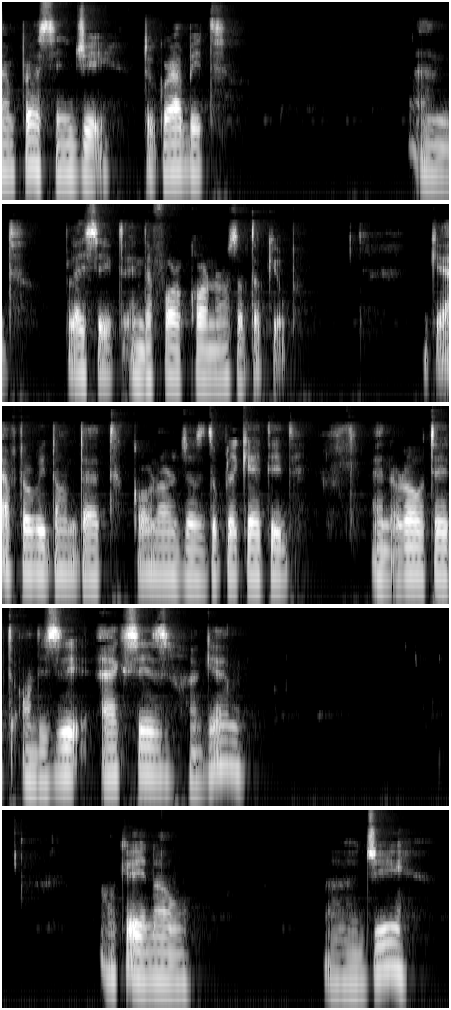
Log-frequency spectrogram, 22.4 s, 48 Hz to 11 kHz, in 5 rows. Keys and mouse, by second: 0.9 shift+d, 1.7-3.5 drag, 5.2 r, 18.1-19.9 middle drag, 20.9-22.3 drag.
